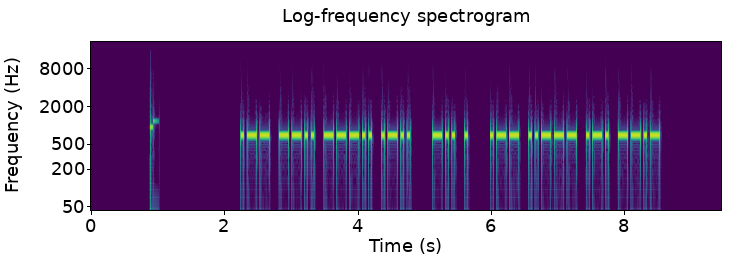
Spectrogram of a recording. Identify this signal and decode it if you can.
Morse code, heard as a keyed tone, about 25 wpm, 700 Hz. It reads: WZ8L DE W2RQ
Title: USA Callsign DE Callsign - 4 Characters - 25wpm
